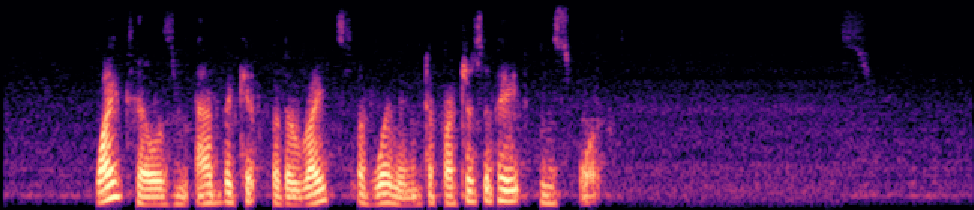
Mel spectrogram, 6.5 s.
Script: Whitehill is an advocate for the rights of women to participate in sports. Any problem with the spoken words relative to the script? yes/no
no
